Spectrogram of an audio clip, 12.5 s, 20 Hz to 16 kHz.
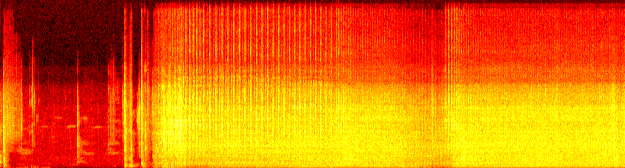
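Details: Scrap Hayter 48 mower with Honda engine, obtained free, choke used for starting: a few sharp pull-start rattles, then catches and settles into a steady even putter with no misses; running fine.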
